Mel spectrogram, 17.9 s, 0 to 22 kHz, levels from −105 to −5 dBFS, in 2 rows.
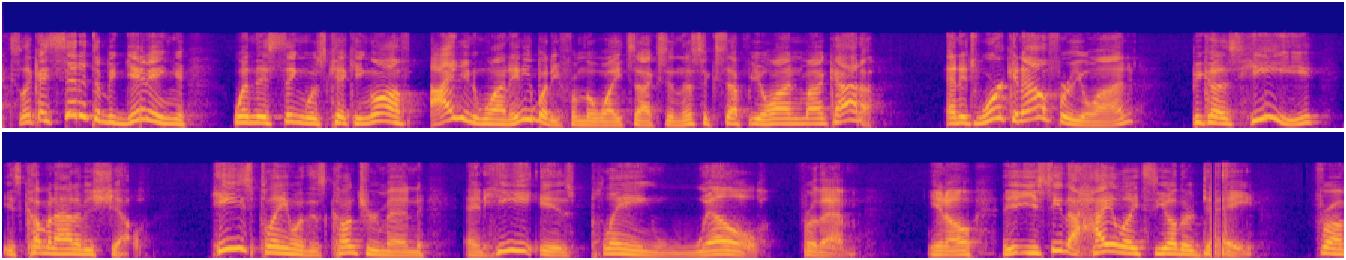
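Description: Packet loss on the ADPCM call drops a single packet at 0.91 to 0.93 s, then several more across 17.00 to 17.11 s (about 70 ms lost, longest gap 30 ms). Silence fills each hole, and the decoder's predictor loses step, so the wideband G.722 speech resumes with brief distortion.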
